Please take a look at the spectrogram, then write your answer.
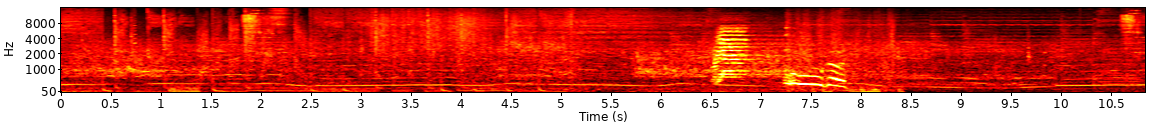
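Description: Race cars in Project Cars 3 roar under a steady engine drone, then tires squeal and skid sharply around the seven-second mark before the engine settles again; a voice briefly exclaims during the skid.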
